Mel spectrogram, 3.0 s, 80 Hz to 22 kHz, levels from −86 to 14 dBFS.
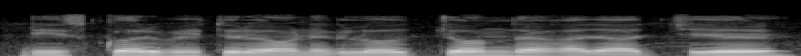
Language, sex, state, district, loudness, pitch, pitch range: Bengali, male, West Bengal, Cooch Behar, -14 LUFS, 130 Hz, 120-140 Hz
